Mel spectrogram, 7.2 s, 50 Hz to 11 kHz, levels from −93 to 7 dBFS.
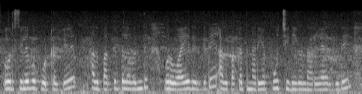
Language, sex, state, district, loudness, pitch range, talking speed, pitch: Tamil, female, Tamil Nadu, Namakkal, -16 LUFS, 220-245 Hz, 115 wpm, 235 Hz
